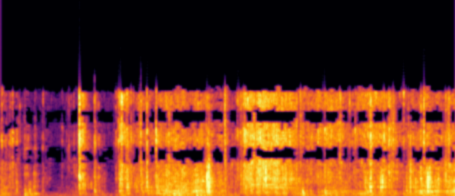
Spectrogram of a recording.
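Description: Bare fingertips squeeze and crush a pile of hollow, curled dry soap shavings in white, purple and yellow on a flat surface, breaking the curls into flakes. A continuous run of dry, crisp crunching and crackling is heard, bright and high-heavy with almost no low end, with louder snaps standing out from the steady crumbling.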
